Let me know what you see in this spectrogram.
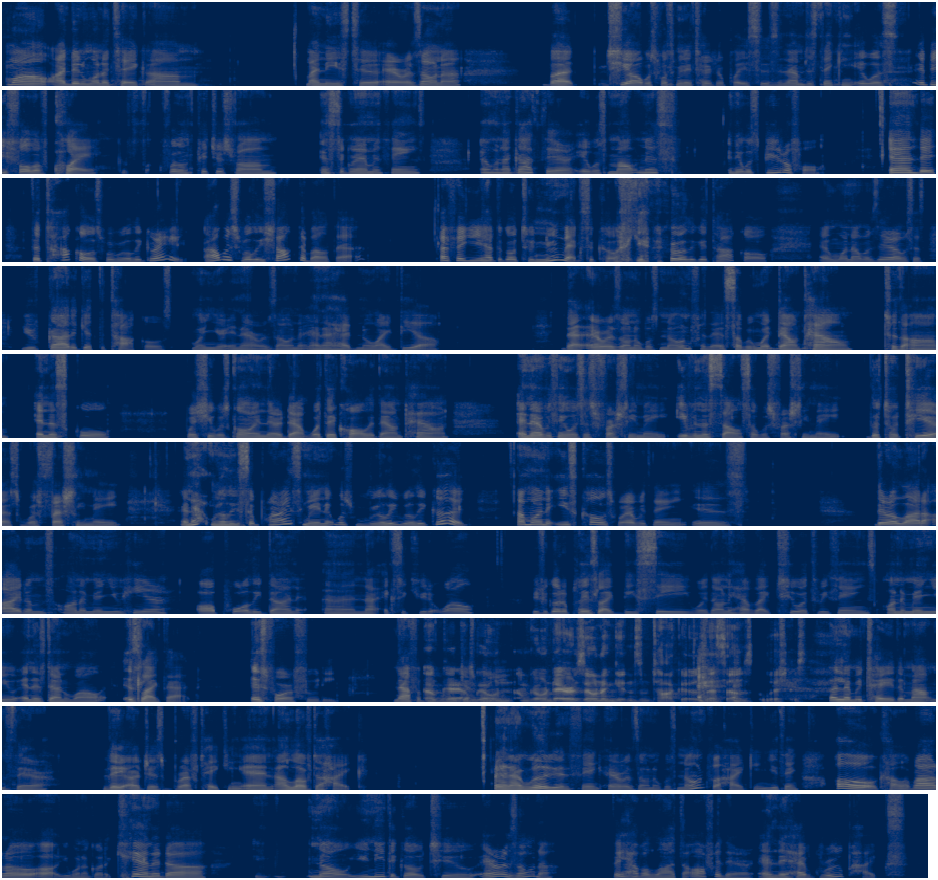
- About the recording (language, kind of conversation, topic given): English, unstructured, What makes you hesitate before trying a new travel destination?
- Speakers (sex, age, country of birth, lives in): female, 20-24, United States, United States; male, 35-39, United States, United States
- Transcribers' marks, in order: other background noise; surprised: "I was really shocked about that"; stressed: "New"; chuckle; laughing while speaking: "to get a really good"; chuckle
